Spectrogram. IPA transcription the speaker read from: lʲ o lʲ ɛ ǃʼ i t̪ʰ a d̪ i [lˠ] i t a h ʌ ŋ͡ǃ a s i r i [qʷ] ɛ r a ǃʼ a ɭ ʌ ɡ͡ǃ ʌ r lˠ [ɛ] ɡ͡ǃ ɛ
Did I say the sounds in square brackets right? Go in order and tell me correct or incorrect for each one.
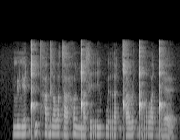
correct, incorrect: kʷ, correct

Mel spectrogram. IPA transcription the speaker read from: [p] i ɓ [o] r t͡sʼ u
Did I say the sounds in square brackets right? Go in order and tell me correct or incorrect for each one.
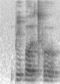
correct, correct

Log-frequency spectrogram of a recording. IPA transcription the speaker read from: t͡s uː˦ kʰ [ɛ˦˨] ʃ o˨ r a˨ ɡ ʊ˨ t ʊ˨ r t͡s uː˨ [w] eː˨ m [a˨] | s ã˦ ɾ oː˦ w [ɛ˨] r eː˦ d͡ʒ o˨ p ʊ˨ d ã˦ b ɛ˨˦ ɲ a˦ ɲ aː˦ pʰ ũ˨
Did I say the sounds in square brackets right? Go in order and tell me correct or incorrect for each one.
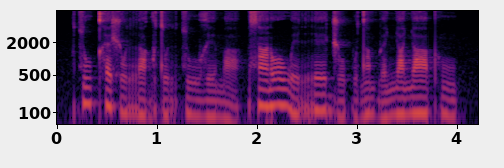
correct, incorrect: ɣ, correct, incorrect: e˨

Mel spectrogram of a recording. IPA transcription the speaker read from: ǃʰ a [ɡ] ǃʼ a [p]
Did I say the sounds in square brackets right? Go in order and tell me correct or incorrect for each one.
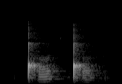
incorrect: k, incorrect: k

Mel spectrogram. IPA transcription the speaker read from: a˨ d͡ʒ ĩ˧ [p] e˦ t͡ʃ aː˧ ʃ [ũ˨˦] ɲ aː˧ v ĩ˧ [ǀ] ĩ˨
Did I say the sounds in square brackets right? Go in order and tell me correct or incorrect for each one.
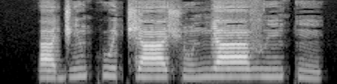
incorrect: kʷ, correct, incorrect: k

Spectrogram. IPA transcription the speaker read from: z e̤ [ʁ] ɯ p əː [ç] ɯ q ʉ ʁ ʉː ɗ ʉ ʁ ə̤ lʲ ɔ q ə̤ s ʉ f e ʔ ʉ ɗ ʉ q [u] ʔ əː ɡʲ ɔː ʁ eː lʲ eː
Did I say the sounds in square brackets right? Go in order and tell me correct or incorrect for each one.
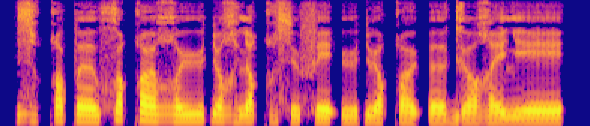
incorrect: q, incorrect: xʷ, incorrect: ʉ

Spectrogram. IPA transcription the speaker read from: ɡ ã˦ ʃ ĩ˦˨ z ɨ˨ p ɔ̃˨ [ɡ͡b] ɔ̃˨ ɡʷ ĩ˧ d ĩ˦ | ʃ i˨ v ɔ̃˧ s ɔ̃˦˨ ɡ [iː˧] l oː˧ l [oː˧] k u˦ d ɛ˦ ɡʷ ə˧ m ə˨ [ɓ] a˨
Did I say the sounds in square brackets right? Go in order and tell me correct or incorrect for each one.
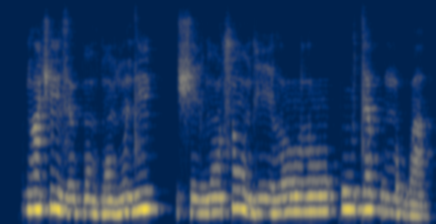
correct, incorrect: iː˨, correct, incorrect: ɡʷ

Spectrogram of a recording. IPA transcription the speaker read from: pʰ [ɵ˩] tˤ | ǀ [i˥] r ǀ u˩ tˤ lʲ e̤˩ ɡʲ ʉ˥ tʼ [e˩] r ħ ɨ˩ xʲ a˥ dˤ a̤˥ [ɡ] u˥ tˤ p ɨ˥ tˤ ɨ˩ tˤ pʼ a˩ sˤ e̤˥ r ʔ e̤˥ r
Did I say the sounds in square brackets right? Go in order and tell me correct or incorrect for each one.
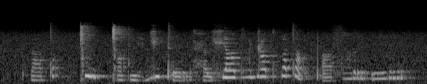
correct, correct, correct, incorrect: ɡʲ

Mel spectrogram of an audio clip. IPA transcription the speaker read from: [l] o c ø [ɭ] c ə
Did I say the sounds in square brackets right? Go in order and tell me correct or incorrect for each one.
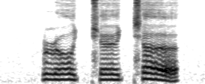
incorrect: ɭ, incorrect: none

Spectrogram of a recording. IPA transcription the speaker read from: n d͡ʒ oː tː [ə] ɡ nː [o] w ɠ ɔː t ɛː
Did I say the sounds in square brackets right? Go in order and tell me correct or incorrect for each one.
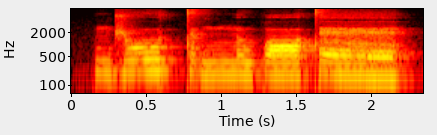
correct, correct

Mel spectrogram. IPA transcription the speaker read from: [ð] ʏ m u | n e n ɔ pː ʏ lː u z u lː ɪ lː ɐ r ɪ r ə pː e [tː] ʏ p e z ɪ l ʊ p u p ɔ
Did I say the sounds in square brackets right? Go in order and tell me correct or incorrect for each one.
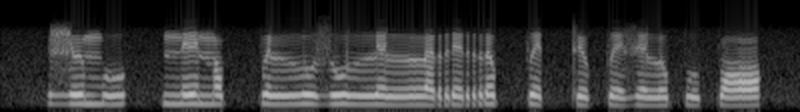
incorrect: ɮ, correct

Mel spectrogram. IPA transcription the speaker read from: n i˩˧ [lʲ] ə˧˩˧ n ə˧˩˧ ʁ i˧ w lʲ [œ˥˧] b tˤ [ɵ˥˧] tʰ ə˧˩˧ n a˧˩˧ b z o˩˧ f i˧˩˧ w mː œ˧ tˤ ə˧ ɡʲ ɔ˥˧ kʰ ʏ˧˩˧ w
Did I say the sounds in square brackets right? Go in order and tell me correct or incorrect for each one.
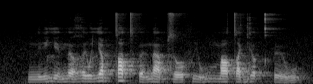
correct, correct, incorrect: ʊ˥˧

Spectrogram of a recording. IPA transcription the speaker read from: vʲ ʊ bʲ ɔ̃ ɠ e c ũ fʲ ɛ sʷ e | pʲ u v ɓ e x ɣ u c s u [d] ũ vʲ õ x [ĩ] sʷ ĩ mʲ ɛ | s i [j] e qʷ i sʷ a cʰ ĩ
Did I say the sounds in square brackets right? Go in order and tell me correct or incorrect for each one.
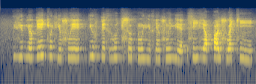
incorrect: θ, incorrect: ẽ, incorrect: ɣ

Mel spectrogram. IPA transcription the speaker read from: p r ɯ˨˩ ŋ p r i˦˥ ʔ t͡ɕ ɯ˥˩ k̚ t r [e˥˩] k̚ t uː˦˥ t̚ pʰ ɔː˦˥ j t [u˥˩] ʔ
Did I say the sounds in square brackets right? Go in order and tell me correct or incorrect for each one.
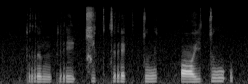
correct, correct

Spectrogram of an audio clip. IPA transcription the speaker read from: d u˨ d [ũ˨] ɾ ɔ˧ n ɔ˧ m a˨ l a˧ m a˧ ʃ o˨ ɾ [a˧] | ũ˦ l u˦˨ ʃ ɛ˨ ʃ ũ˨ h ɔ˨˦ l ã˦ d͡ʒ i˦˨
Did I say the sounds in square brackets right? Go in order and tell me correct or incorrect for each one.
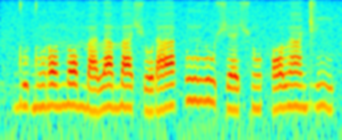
correct, incorrect: a˨˦

